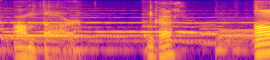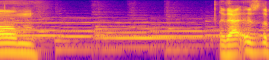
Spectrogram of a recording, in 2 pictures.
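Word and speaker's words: Ontharr: an individual named Anar it's spelled o n t h a r r o n t h a r r Anar okay um that is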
